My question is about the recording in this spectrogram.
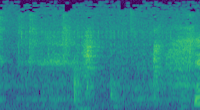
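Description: Faint rustling and handling noises, with a couple of light knocks a little under a second in.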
